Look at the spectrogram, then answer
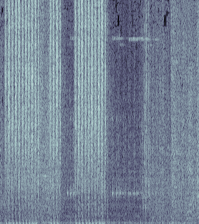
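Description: Rapid bursts of automatic gunfire from the Call of Duty Black Ops campaign, loud and close, in several sustained strings separated by short pauses, with a quieter stretch of background action after two seconds.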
